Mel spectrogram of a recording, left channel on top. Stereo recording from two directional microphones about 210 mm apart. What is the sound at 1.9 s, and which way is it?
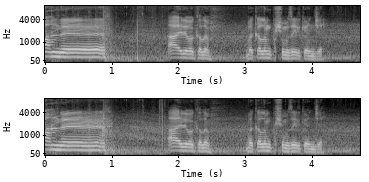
Speech, 5° right (ahead or behind).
